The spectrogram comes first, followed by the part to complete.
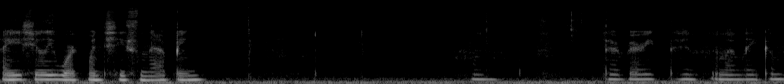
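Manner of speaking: soft, hushed, barely voiced whisper. Working on a craft project while her daughter naps, whispering. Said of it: "I'm whispering because Mia's asleep".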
